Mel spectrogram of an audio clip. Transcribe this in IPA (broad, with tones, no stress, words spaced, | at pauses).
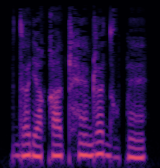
dœ˧ɾʲɛ˨qɛ˧ ʈʰɛ̃˧ɖœ˦dṳ˨pɛ̃˨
